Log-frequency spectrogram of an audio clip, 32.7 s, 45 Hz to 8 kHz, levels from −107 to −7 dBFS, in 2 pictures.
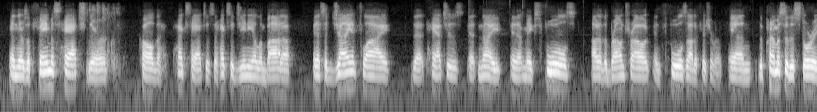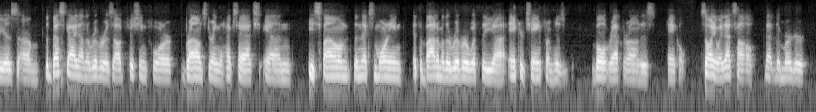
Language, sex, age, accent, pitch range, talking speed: English, male, 50-69, American, 110-125 Hz, 165 wpm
